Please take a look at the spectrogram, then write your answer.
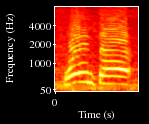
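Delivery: loud, high-pitched announcement; imitated guard's call. Guard calling prisoners for head count, imitated shout. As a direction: call it out down a cell block.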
